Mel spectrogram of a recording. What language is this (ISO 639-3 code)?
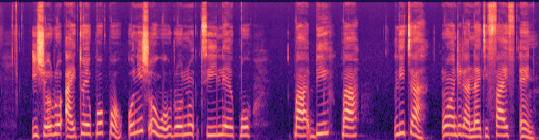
yor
